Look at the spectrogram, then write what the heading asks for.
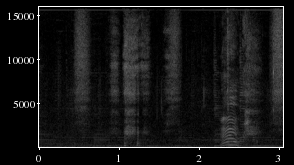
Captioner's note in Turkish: ağlama sesi̇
